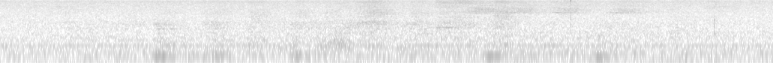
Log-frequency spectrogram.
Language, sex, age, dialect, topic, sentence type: Kannada, female, 25-30, Northeastern, banking, statement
